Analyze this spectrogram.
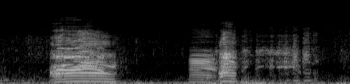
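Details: Domestic White Chinese geese on a homestead farm, grazing and chatting socially; two loud, harmonic nasal honks, the first lasting about half a second, the second shorter and broken, with soft ground noise between.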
